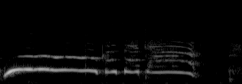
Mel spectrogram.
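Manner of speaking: very high, slow, hammed-up cheer; a storyteller cheering for Santa with the kids. Shown as a demonstration. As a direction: lead the crowd in a big elf cheer. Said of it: "when you cheer with the elves".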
